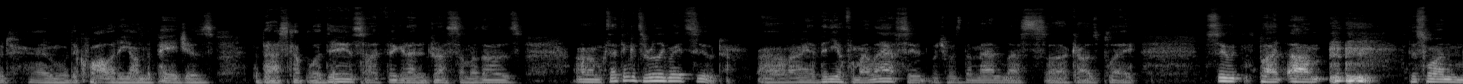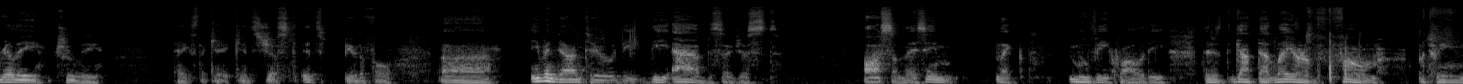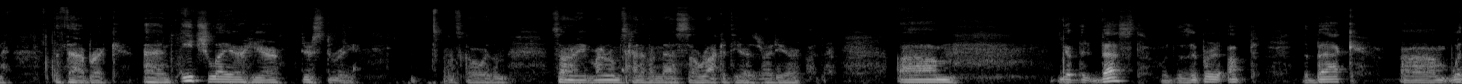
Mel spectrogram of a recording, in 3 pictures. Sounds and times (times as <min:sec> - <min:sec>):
Speech: 0:00.0 - 0:11.4, 0:12.0 - 0:15.7, 0:16.4 - 0:22.5, 0:23.2 - 0:32.9, 0:33.5 - 0:37.6, 0:38.2 - 0:38.9, 0:39.8 - 0:43.8.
